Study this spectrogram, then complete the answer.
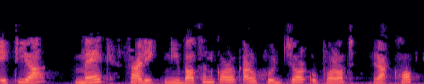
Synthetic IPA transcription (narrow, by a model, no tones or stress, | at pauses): etija | mɛɡʱsaɹik̚niɹbasɔnkɔɹɔkaɹuxuzɔɹʔupɔɹɔtɹakʰɔk̚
